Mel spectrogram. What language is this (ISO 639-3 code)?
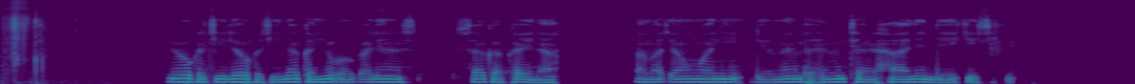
hau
